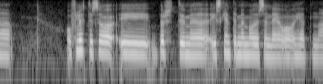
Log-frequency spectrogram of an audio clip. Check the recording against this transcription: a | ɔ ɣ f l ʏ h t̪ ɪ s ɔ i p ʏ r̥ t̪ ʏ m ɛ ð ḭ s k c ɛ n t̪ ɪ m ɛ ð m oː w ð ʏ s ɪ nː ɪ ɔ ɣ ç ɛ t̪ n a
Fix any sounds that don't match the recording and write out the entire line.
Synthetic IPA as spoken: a | ɔ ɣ f l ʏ h t̪ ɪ s ɔ i p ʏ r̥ t̪ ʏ m ɛ ð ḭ s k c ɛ n t̪ ɪ m ɛ ð m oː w ð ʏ s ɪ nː ɪ ɔ ɣ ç ɛ t̪ n a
